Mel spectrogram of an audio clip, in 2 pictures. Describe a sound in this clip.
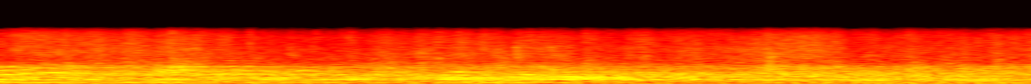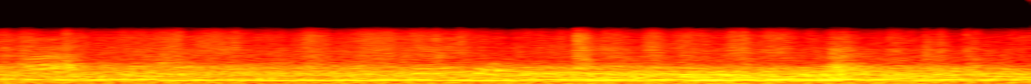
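A man rubs a dog's wet fur.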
